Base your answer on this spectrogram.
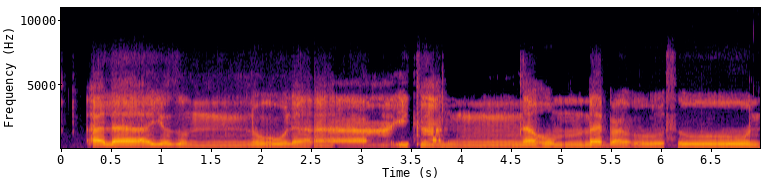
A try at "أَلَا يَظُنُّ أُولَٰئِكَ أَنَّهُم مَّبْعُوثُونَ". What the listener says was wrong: No, you're skipping the alif.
